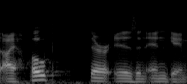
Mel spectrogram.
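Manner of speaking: "hope" drawn out and heavily stressed.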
